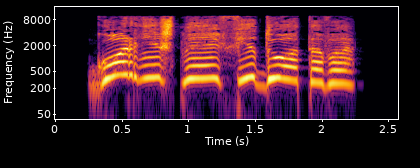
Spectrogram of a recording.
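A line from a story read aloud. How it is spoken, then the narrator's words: Nasty squeaky voice. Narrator (Russian): пропищал Фондорин противным голоском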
